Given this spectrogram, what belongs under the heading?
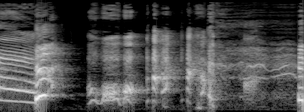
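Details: Mother hiccupping while her baby boy giggles at each hiccup: high child laughter broken by sudden sharp catches at start and end; hiccups.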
